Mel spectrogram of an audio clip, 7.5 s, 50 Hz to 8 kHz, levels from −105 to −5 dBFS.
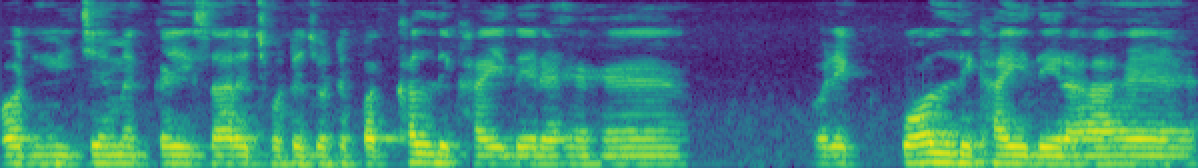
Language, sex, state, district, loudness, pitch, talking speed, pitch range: Hindi, male, Jharkhand, Jamtara, -17 LUFS, 145 Hz, 150 wpm, 145-150 Hz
